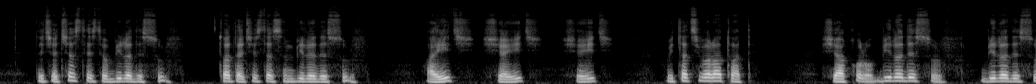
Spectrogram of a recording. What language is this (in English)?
Romanian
